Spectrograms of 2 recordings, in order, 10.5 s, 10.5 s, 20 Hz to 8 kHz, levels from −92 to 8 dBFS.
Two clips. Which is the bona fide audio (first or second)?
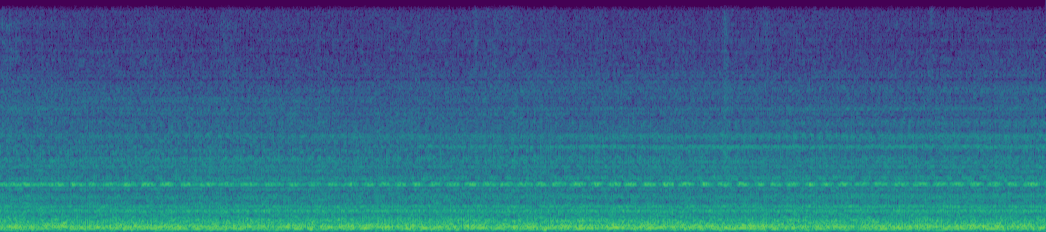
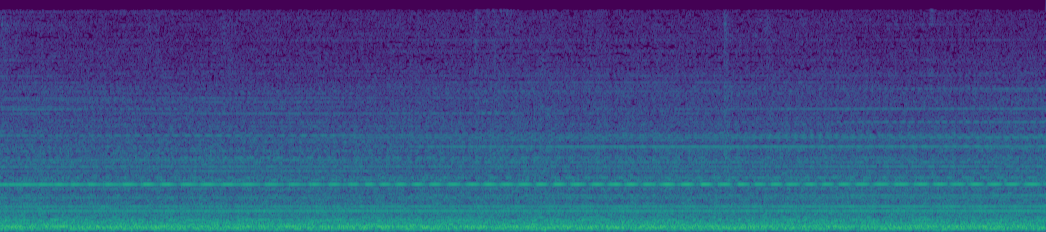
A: second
